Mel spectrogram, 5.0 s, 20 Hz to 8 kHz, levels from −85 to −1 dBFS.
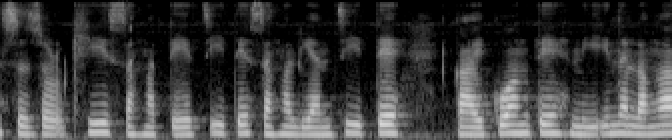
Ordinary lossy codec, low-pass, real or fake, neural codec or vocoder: AAC, 48 kbps; 7.2 kHz; real; none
